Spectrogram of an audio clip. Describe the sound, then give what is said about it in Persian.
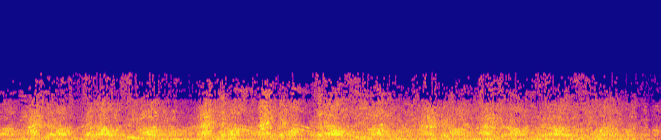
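A crowd chants harsh slogans along a funeral procession route, a dense, loud, continuous roar of many voices that swells and recedes slightly for the whole stretch. “در مسیر تشییع پیکر آقای هاشمی رفسنجانی، صدا و سیمای جمهوری اسلامی با شعارهای تند بخشی از مردم روبرو شد”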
